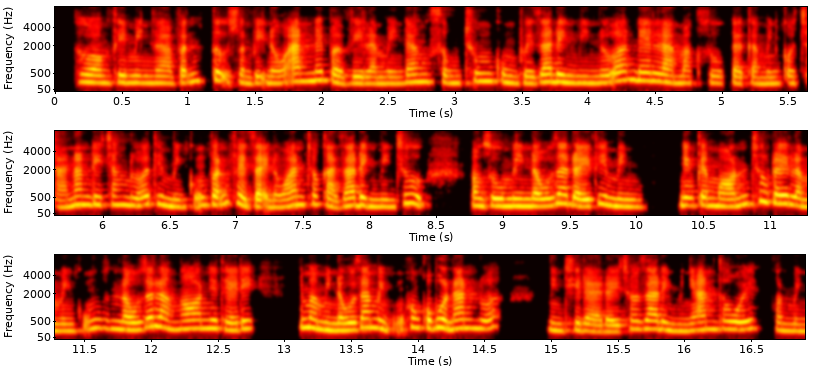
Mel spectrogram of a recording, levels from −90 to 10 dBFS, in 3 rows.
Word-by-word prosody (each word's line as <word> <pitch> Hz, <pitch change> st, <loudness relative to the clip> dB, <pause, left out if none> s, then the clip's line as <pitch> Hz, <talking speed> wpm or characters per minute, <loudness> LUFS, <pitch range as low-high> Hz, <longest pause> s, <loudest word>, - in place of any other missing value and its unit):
Thường 220 Hz, -3 st, 0 dB
thì 215 Hz, +1 st, 0 dB
mình 205 Hz, -1 st, -4 dB
là 200 Hz, -1 st, -2 dB
vẫn 205 Hz, +3 st, -1 dB
tự 275 Hz, -, +1 dB
chuẩn 215 Hz, -4 st, -5 dB
bị 200 Hz, 0 st, -4 dB
nấu 200 Hz, 0 st, -2 dB
ăn 245 Hz, +3 st, +2 dB
ấy, 280 Hz, -, 0 dB
bởi 210 Hz, -4 st, +1 dB
vì 195 Hz, 0 st, -1 dB
là 190 Hz, -, -3 dB
mình 185 Hz, 0 st, -5 dB
đang 230 Hz, +1 st, -2 dB
sống 220 Hz, -3 st, -5 dB
chung 250 Hz, +1 st, -3 dB
cùng 225 Hz, -5 st, -4 dB
với 195 Hz, -1 st, -3 dB
gia 230 Hz, +4 st, +2 dB
đình 225 Hz, -3 st, +2 dB
mình 200 Hz, 0 st, -4 dB
nữa, 250 Hz, +7 st, 0 dB
nên 270 Hz, -3 st, 0 dB
là 225 Hz, -2 st, +3 dB
mặc 200 Hz, 0 st, -5 dB
dù 200 Hz, -1 st, -6 dB
kể 195 Hz, -, -1 dB
cả 190 Hz, +1 st, -7 dB
mình 185 Hz, 0 st, -5 dB
có 200 Hz, -, -6 dB
chán 200 Hz, +1 st, -4 dB
ăn 270 Hz, 0 st, +2 dB
đi 270 Hz, -1 st, 0 dB
chăng 265 Hz, -1 st, -2 dB
nữa 240 Hz, +1 st, +1 dB
thì 275 Hz, -, -3 dB
mình 215 Hz, -4 st, -2 dB
cũng 245 Hz, -, -4 dB
vẫn 280 Hz, +4 st, +2 dB
phải 275 Hz, -7 st, +2 dB
dậy 210 Hz, -1 st, +4 dB
nấu 200 Hz, +1 st, -3 dB
ăn 255 Hz, +5 st, +2 dB
cho 275 Hz, +1 st, -4 dB
cả 225 Hz, -7 st, 0 dB
gia 235 Hz, +4 st, +4 dB
đình 245 Hz, -4 st, +2 dB
mình 210 Hz, -1 st, -3 dB
chứ. 305 Hz, +4 st, 0 dB, 0.4 s
Mặc 235 Hz, -, +1 dB
dù 230 Hz, 0 st, +4 dB
mình 225 Hz, 0 st, +3 dB
nấu 220 Hz, +1 st, +4 dB
ra 300 Hz, +2 st, +4 dB
đấy 220 Hz, -4 st, +6 dB
thì 285 Hz, -, -1 dB
mình 215 Hz, -3 st, 0 dB, 0.3 s
những 245 Hz, -1 st, 0 dB
cái 255 Hz, -, +3 dB
món 225 Hz, +3 st, +2 dB
trước 360 Hz, +3 st, 0 dB
đây 290 Hz, -2 st, +6 dB
là 250 Hz, -, +3 dB
mình 205 Hz, -2 st, -4 dB
cũng 255 Hz, -, -8 dB, 0.2 s
nấu 230 Hz, -1 st, +3 dB
rất 320 Hz, -, +3 dB
là 315 Hz, -, +4 dB
ngon 265 Hz, +2 st, +1 dB
như 275 Hz, 0 st, +1 dB
thế 230 Hz, -4 st, -1 dB
đi, 260 Hz, +2 st, -1 dB, 0.3 s
nhưng 300 Hz, -, -1 dB
mà 290 Hz, -, +4 dB
mình 230 Hz, -4 st, +1 dB
nấu 215 Hz, +1 st, +4 dB
ra 300 Hz, +5 st, +3 dB
mình 270 Hz, -5 st, -1 dB
cũng -, -, -10 dB
không 310 Hz, -2 st, -2 dB
có 275 Hz, -, +4 dB
buồn 290 Hz, -2 st, +4 dB
ăn 280 Hz, +1 st, +2 dB
nữa. 265 Hz, +2 st, -2 dB, 0.4 s
Mình 220 Hz, -2 st, -4 dB
chỉ 220 Hz, +1 st, -3 dB
để 195 Hz, -4 st, -1 dB
đấy 185 Hz, 0 st, 0 dB
cho 255 Hz, +4 st, -4 dB
gia 260 Hz, -1 st, +4 dB
đình 230 Hz, -3 st, -2 dB
mình 200 Hz, +2 st, -4 dB
ăn 240 Hz, +2 st, 0 dB
thôi 250 Hz, -1 st, +2 dB
ấy, 270 Hz, -, -4 dB
còn 225 Hz, -2 st, -5 dB
mình 200 Hz, -1 st, -6 dB
230 Hz, 350 wpm, -22 LUFS, 210-265 Hz, 0.4 s, đấy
